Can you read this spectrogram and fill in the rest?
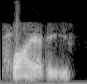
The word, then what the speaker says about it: Pleiades: So I pronounce it Pleiades, or if you don't like that, just say Seven Sister Star Cluster,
